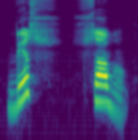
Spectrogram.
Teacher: پھر با پر قلقلہ ہوگا اور را کو جما کے سٹاپ کریں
